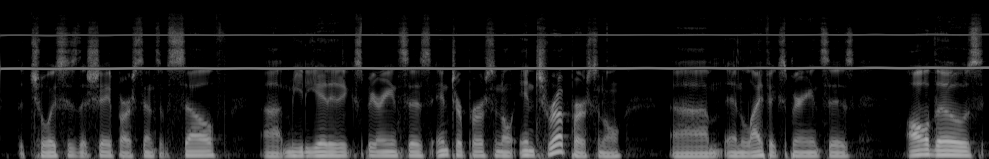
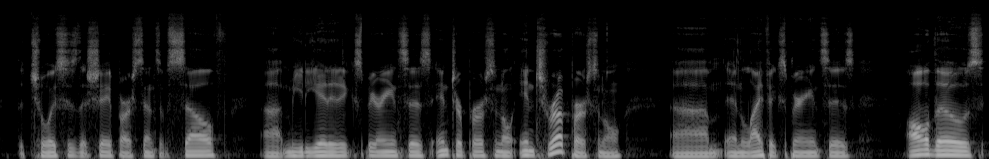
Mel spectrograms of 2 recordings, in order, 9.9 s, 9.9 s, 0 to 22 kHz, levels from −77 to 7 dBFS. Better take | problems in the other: second | high-pitched whine; loud; throughout; 3.5 kHz, 5 dB below the speech

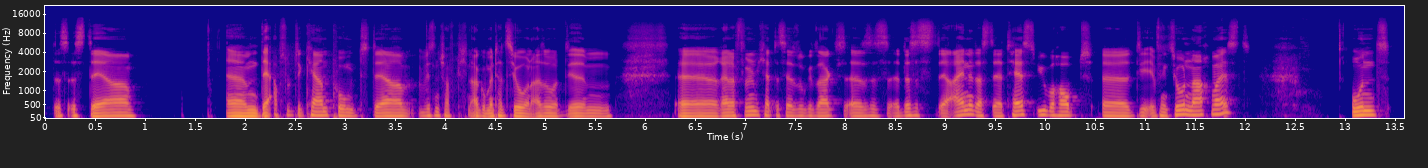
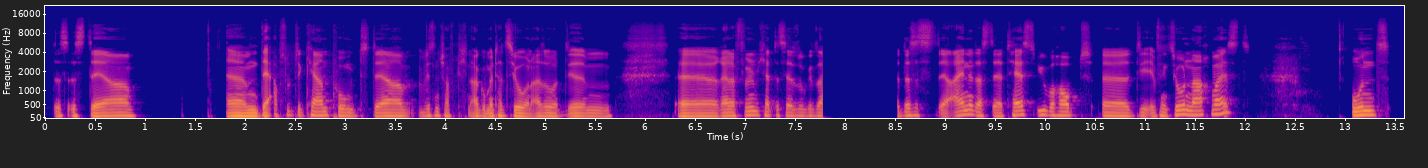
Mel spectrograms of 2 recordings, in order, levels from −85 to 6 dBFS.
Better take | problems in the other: first | audio cutting out; at 8 s for 1 s

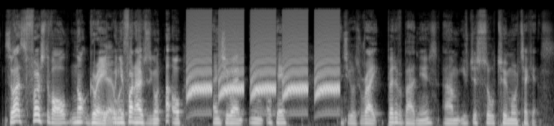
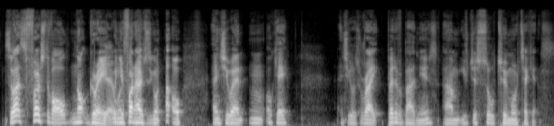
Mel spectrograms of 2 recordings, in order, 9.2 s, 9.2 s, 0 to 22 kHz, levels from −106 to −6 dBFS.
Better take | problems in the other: second | alarm; loud; from 3 to 5.5 s; peak 5 dB above the speech

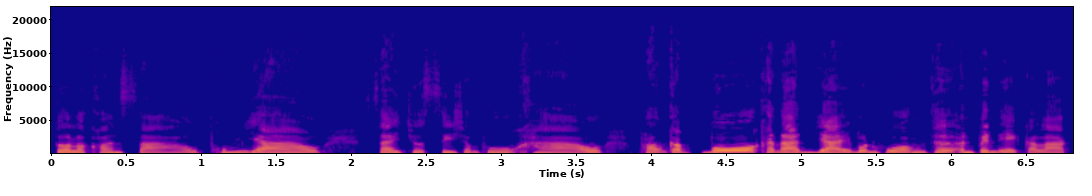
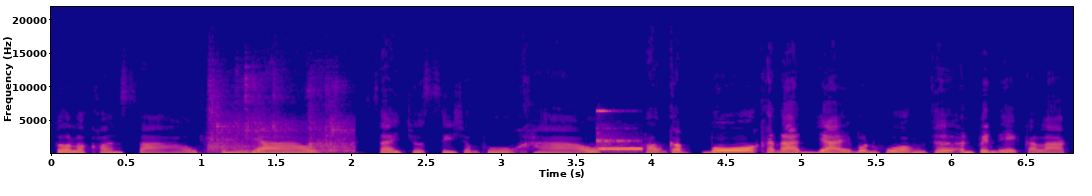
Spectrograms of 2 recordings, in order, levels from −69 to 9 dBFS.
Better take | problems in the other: first | footsteps; noticeable; from 1 to 2 s; peak 7 dB below the speech // doorbell; loud; at 3.5 s; peak 5 dB above the speech

